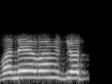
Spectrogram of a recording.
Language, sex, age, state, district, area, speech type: Maithili, female, 60+, Bihar, Madhubani, urban, conversation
